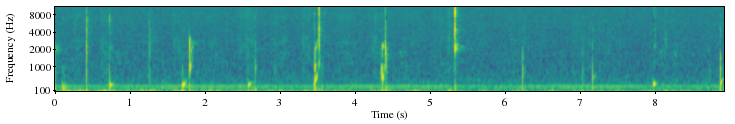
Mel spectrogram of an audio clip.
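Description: Fingernails tap and squeeze a small white plastic eye drop bottle with liquid inside, making soft, sharp clicks and plops at an irregular pace. A faint steady hum runs underneath, and each tap dies away almost at once.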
